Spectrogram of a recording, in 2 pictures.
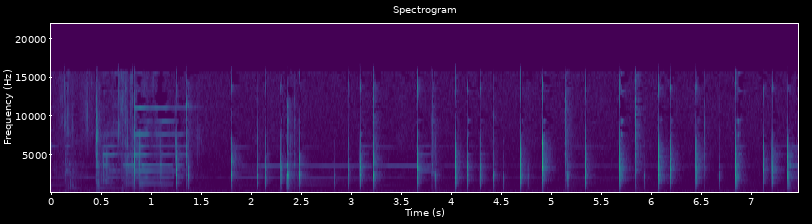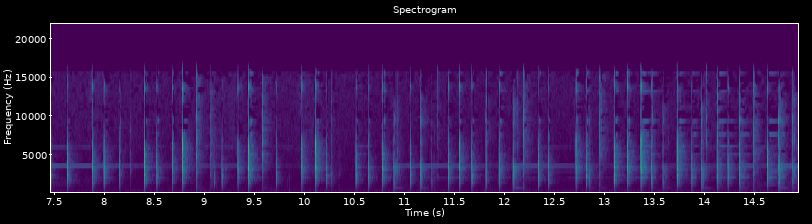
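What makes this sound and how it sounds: A single small hollow blue enamelled metal Chinese medicine ball with an internal chime is cupped in one palm while the fingertips and nails of the other hand scratch and tap it, and metal rings on the fingers may touch it. Dense, quick, bright clicks and taps come through, with a faint ringing chime tone at the start. They carry on steadily and die out almost instantly, with little low end.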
